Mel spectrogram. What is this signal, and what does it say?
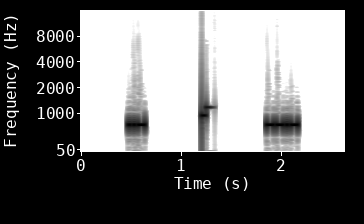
Morse code, heard as a keyed tone, about 50 wpm, 690 Hz. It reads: U Q
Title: Single Letters - Rapid-Fire 50wpm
